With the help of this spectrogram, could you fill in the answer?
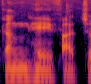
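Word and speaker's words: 恭喜發財: Gung hoi fa choi. Gung hei fa choi.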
